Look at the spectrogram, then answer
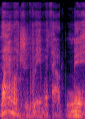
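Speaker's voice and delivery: rushed, effortful, straining character voice. Trying the harder voice the others call very hard: Gollum voice. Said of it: "the Gollum is really hard".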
